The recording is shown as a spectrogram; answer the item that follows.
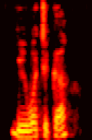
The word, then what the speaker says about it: Uwatchika: Uwatchika is how you say it in Southern Ute.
